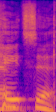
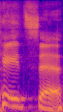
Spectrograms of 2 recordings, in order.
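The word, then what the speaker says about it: Cait Sith: Kate Shish. Shish. Shishish. The Banshees of Inisharn. Yeah, whoever can do the Irish pronunciation for it.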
